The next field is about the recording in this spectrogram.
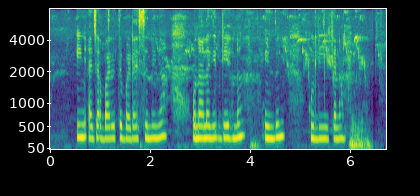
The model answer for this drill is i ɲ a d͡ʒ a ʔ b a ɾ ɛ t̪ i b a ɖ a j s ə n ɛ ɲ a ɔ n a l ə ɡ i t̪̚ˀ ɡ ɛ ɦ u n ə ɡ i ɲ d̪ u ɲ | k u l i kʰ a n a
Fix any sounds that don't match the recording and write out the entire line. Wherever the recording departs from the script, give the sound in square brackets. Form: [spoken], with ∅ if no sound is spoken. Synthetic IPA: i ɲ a d͡ʒ a ʔ b a ɾ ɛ t̪ [ɛ] b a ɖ a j s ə n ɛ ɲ a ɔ n a l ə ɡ i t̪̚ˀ ɡ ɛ ɦ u n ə [ŋ] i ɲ d̪ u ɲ | k u l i [k] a n a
